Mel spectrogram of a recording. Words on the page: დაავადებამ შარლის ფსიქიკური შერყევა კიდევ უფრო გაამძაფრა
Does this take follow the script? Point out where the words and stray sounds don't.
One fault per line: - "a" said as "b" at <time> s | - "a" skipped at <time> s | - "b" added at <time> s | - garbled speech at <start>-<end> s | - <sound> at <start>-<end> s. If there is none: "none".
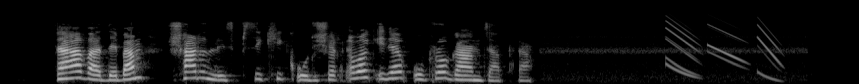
- chirp at 6.7-7.9 s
